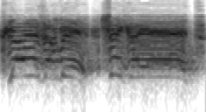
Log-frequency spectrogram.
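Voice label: Korean bailout mood high, speech; War Thunder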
